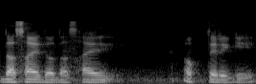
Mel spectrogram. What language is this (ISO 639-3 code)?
sat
